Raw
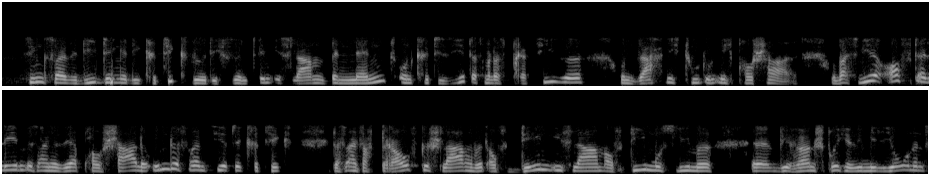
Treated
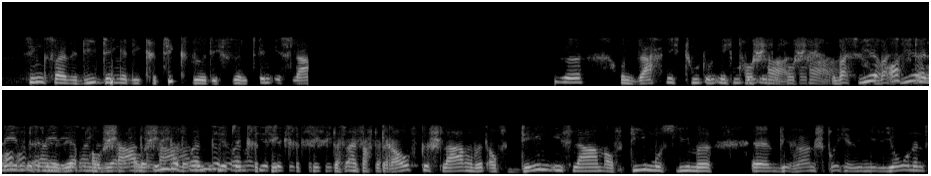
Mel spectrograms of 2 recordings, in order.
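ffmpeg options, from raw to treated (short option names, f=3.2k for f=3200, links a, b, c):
-filter_complex "[0:a]asplit=3[a][b][c];[a]afade=t=out:st=7.3:d=0.02[d];[b]aecho=1:1:414|540:0.596|0.237,afade=t=in:st=7.3:d=0.02,afade=t=out:st=13.05:d=0.02[e];[c]afade=t=in:st=13.05:d=0.02[f];[d][e][f]amix=inputs=3:normalize=0,asettb=1/sr,asplit=3[g][h][i];[g]atrim=end=17.094[j];[h]atrim=start=17.09:end=18.12,asetpts=PTS-STARTPTS,afade=t=in:d=0.004:c=qsin,afade=t=out:st=1.026:d=0.004:c=qsin,acompressor=threshold=-34dB:ratio=4:attack=3.2:release=140:knee=1:detection=peak[k];[i]atrim=start=18.116[l];[j][k]acrossfade=d=0.004:c1=hsin:c2=qsin[m];[m][l]acrossfade=d=0.004:c1=qsin:c2=hsin,asplit=3[n][o][p];[n]atrim=end=3.06,asetpts=PTS-STARTPTS,afade=t=out:st=3.056:d=0.004:c=hsin[q];[o]atrim=start=3.06:end=5.53,asetpts=PTS-STARTPTS,volume=0[r];[p]atrim=start=5.53,asetpts=PTS-STARTPTS,afade=t=in:d=0.004:c=hsin[s];[q][r][s]concat=n=3:v=0:a=1"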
